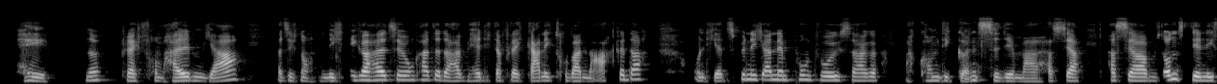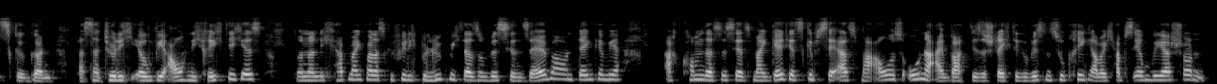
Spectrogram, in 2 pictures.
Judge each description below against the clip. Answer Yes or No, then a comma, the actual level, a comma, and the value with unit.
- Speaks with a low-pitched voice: No, high, 190 Hz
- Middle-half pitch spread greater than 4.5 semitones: No, average, 3.3 semitones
